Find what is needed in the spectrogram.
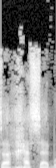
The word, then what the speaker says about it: Chesed: Verse 10, the son of Hesed, or Ben Hesed. Hesed, I'm not good at pronouncing it. It's Chesed would be mercy.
